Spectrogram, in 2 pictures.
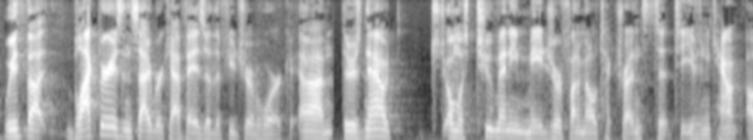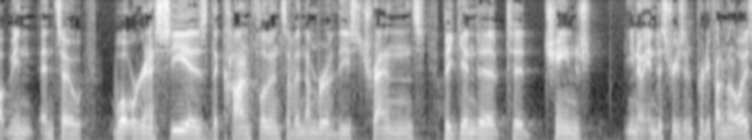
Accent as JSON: {"language": "English", "town": "Seattle", "region": "Washington", "country": "United States", "tie": "born or raised there", "said": "I grew up in Seattle"}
